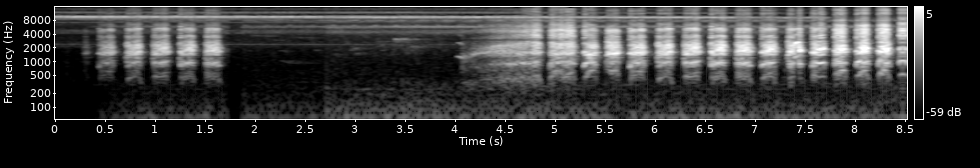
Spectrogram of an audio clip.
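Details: Red junglefowl hen giving a call to lure males: a short run of five harsh, rasping notes, a pause with faint background hiss, then a longer, louder series of evenly spaced clucking notes about twice a second.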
